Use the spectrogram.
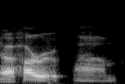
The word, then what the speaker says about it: Haru: Um, that kind of effect, and they definitely said that they introduced Haru or Huru. How do you say her name? Haru.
